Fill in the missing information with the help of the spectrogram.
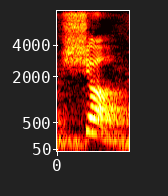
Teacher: तालव्य श, उसमें आप तालु का इस्तेमाल करते हो, ठीक है, तो वो है श।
